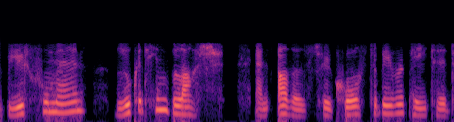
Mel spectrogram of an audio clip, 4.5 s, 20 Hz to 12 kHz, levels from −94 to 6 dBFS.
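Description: From start to finish the speech passes through the RealAudio 14.4 codec: nothing reaches above 3.8 kHz, the band sits roughly 200 Hz to 3.5 kHz, and heavy gargly, muffled smearing fits a very low bitrate around 8 kbit/s. Plain telephone band-limiting would sound narrow but clean, without this warbling codec damage.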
